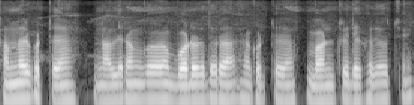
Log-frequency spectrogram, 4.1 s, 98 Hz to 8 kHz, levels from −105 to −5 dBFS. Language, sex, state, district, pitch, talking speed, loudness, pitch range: Odia, male, Odisha, Malkangiri, 120 Hz, 145 wpm, -20 LUFS, 115-125 Hz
